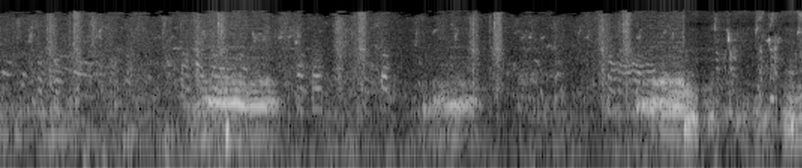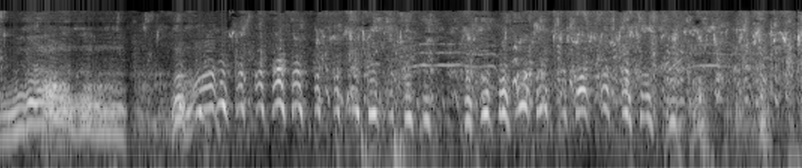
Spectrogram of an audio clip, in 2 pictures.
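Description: A pack of African wild dogs calling with high, rapid twittering chirps. There are a few scattered calls at first, and from about six seconds in they run into a dense, excited chorus.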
